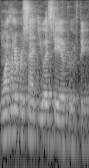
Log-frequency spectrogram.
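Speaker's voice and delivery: ordinary delivery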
